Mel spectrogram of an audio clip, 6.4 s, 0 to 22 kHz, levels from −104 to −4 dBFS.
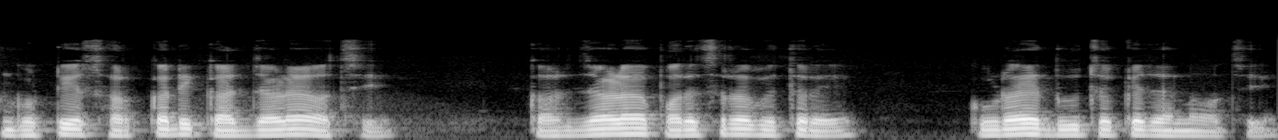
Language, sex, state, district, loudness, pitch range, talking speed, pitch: Odia, male, Odisha, Khordha, -16 LUFS, 95-110 Hz, 115 wpm, 100 Hz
